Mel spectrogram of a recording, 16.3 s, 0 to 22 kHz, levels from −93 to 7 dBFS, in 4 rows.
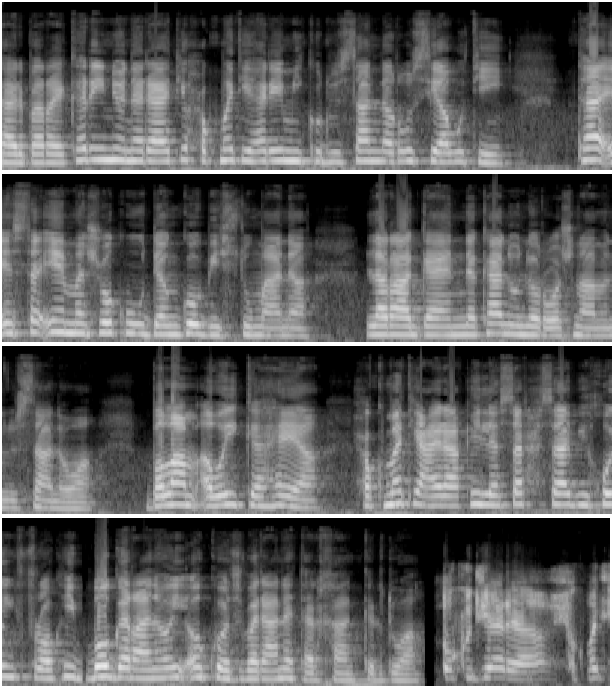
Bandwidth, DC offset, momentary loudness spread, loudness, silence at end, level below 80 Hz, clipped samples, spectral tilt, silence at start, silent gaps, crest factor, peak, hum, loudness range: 15 kHz; under 0.1%; 9 LU; -15 LUFS; 0 s; -42 dBFS; 0.1%; -5 dB/octave; 0 s; 15.02-15.08 s; 16 dB; 0 dBFS; none; 3 LU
